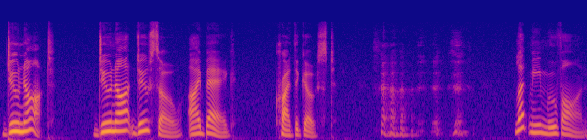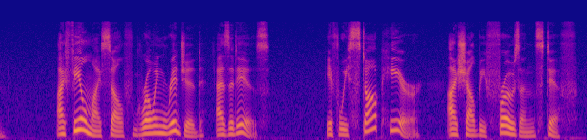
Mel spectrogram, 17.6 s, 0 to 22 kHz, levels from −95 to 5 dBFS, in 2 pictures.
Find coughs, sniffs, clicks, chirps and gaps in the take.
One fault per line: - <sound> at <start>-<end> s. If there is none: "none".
- laugh at 5.6-7.1 s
